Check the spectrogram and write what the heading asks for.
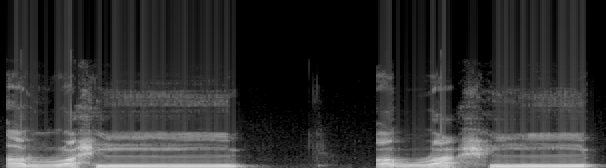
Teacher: وقف کریں گے تو وقف میں میم کو سائلنٹ کر دیں گے، یعنی اس کو ساکن کر دیں گے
